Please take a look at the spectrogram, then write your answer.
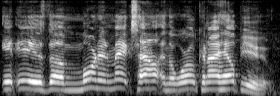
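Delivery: slow, drawn-out radio DJ greeting; on-air announcer. Acted. DJ greeting a caller live on the morning show, announcer voice. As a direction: roll out the morning show welcome like a DJ.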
